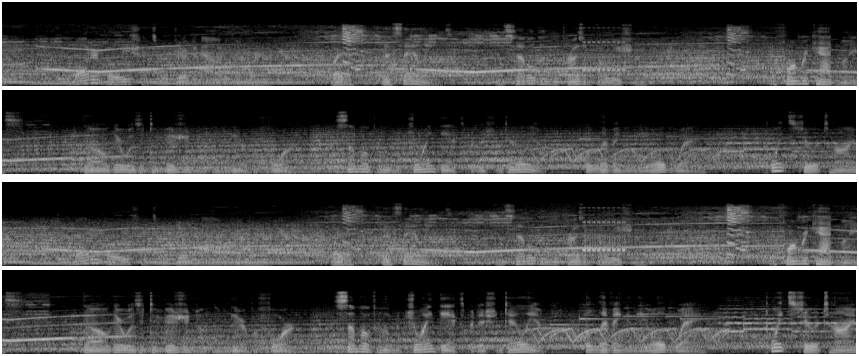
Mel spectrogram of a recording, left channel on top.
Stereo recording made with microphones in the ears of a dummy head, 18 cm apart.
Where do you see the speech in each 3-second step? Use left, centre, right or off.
left, left, centre, right, right, right.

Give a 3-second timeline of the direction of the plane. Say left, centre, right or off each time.
right, centre, left, left, left, left.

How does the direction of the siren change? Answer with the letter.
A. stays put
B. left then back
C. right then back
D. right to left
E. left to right
E.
